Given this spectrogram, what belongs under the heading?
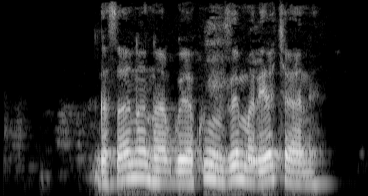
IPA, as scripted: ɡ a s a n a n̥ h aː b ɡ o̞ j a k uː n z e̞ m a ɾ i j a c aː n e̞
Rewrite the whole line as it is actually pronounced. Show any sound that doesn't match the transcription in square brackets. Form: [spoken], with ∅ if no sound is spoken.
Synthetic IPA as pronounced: ɡ a s a n a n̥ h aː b ɡ o̞ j a k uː n z e̞ m a ɾ i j a c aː n e̞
